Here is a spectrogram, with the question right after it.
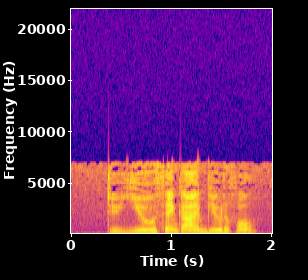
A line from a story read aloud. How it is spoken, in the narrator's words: she asked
